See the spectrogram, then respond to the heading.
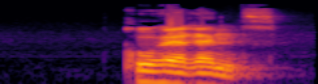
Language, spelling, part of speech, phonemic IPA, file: German, Kohärenz, noun, /ˌkohɛˈʁɛnt͡s/, De-Kohärenz.ogg
- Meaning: coherence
